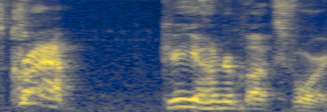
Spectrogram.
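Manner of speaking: very high, loud voice with swooping, swinging pitch. Judging a partner's collection as a joke: J. Jonah Jameson impression. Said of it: "my J. Jonah Jameson impersonation".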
